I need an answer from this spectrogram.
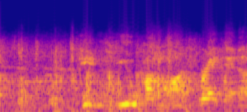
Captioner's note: man chokes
